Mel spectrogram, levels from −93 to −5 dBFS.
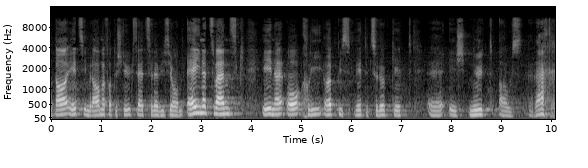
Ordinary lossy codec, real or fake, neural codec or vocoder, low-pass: AAC, 96 kbps; real; none; 10.8 kHz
